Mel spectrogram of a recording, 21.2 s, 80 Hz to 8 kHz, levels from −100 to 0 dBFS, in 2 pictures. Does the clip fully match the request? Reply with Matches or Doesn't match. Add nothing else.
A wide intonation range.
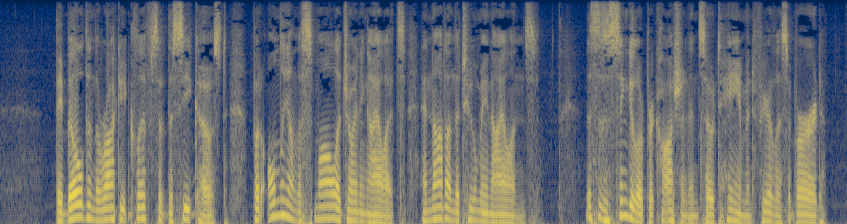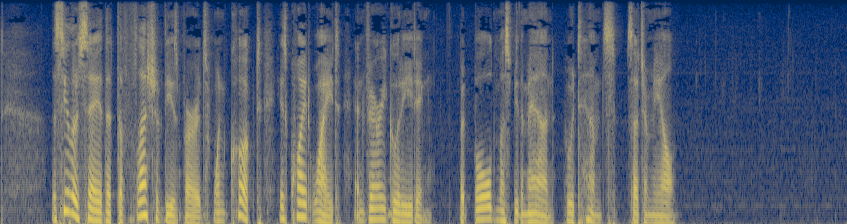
Matches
